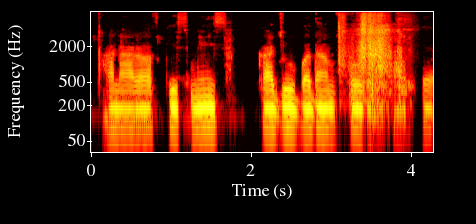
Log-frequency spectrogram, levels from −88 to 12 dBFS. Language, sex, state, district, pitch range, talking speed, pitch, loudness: Bengali, male, West Bengal, Malda, 90-95 Hz, 85 wpm, 90 Hz, -17 LUFS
